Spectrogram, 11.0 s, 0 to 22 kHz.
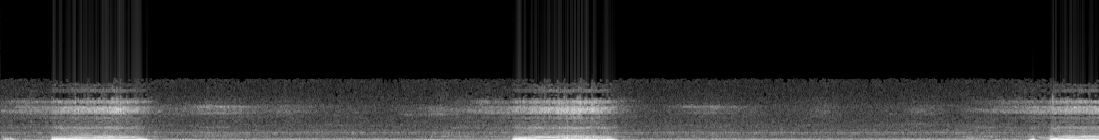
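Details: Middle-aged man snoring in his sleep: deep, heavy snores about 13 a minute separated by long quiet stretches; the uploader suspects sleep apnoea from the count of shallow hypopnoea breaths.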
